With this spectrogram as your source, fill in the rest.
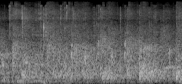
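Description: An audience in a classroom presentation setting applauding, a dense, steady wash of clapping that lasts the whole short moment with no clear breaks.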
